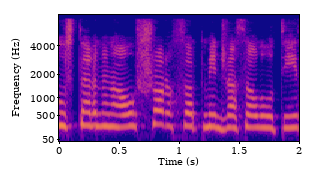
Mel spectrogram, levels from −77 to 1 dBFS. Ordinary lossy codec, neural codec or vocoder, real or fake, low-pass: none; codec, 16 kHz, 1.1 kbps, Voila-Tokenizer; fake; none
